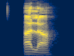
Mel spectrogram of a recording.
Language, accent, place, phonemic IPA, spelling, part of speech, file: French, France, Lyon, /a.la/, alla, verb, LL-Q150 (fra)-alla.wav
- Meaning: third-person singular past historic of aller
